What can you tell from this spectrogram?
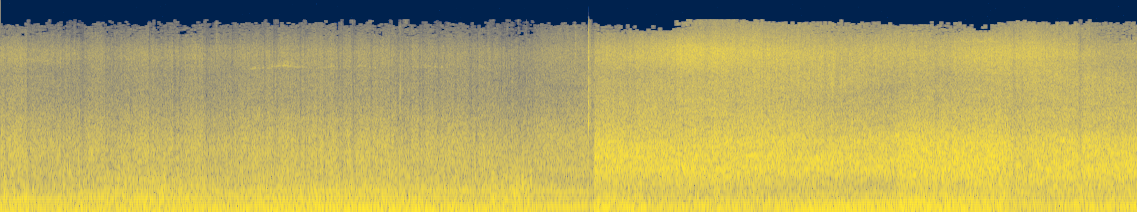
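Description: Cars cruising on a highway: a steady engine drone over road noise. About six seconds in it cuts abruptly to louder wind and road rush, as from inside a moving car, with the engine still droning underneath.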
